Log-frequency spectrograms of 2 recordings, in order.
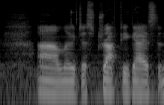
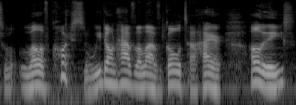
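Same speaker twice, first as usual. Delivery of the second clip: put-on higher, hesitant girl explaining; young woman's voice; 6 semitones higher than usual. Abigail explaining the necklace to her father, higher voice. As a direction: explain it sheepishly. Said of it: "She says".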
